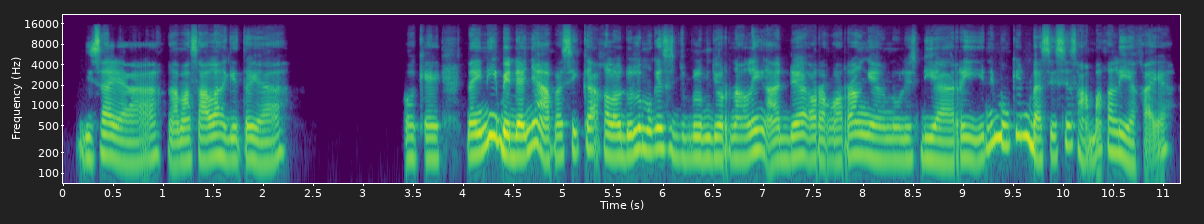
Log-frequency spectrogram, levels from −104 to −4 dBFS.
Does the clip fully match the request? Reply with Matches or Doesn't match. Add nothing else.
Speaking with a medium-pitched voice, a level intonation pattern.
Doesn't match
